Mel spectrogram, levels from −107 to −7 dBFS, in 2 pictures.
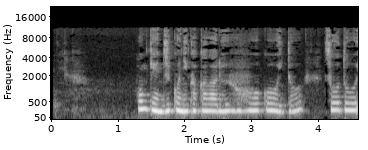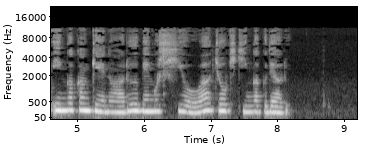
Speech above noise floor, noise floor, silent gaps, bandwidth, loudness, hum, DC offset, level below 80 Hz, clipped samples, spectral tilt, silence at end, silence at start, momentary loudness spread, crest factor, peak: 42 dB; -65 dBFS; none; 11.5 kHz; -24 LUFS; none; under 0.1%; -60 dBFS; under 0.1%; -6 dB/octave; 1.05 s; 1.3 s; 9 LU; 14 dB; -10 dBFS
